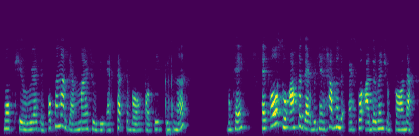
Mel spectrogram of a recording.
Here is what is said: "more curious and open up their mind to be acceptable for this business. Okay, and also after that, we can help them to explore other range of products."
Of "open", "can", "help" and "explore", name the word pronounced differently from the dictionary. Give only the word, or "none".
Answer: explore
